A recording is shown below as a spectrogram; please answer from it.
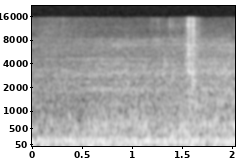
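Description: Near silence: room tone with a low hum and one faint, brief scratch about one and a half seconds in.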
